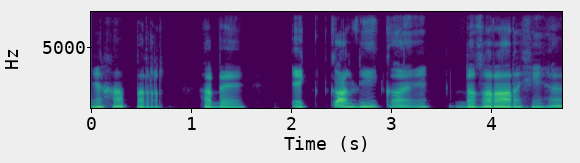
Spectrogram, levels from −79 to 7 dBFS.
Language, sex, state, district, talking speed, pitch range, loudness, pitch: Hindi, male, Himachal Pradesh, Shimla, 100 wpm, 120-140 Hz, -21 LUFS, 130 Hz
